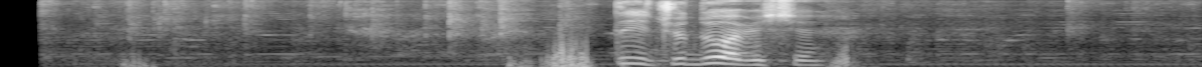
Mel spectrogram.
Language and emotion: Russian, angry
